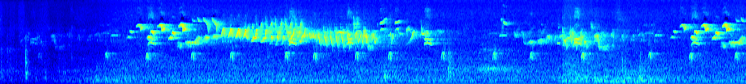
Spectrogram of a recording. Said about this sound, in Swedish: Ehm, kan det här vara större hackspett som, no. som säger pjupp pjupp här? Ogärna. Du tror att det är en vitryggig hackspett?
